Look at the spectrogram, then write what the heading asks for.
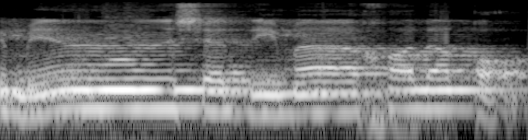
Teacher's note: من شر اس میں جو نون پڑھا جا رہا ہے اس میں اخفا ہو رہا ہے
